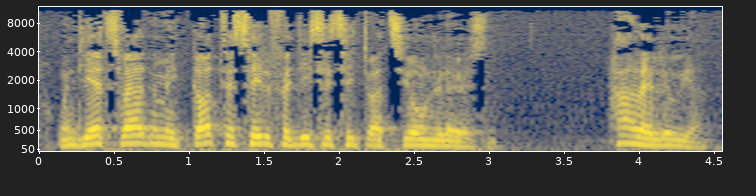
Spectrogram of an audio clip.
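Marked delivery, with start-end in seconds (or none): none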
